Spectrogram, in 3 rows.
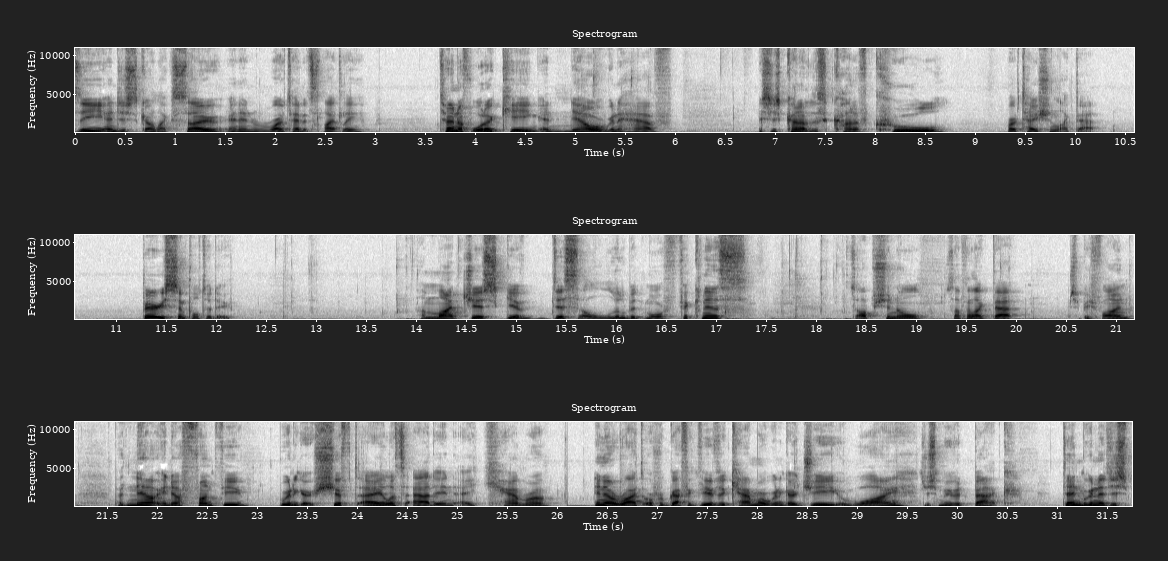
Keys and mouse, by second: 0.7 click, 1.5 r, 2.1 click, 4.0-4.8 drag, 4.8 space, 5.3 alt+a, 11.4-11.7 middle drag, 12.4 space, 13.5 Tab, 15.0 ctrl+l, 16.8 ctrl+l, 17.8 alt+s, 18.7 shift+click, 19.5 Tab, 19.8-20.8 middle drag, 20.8 KP_1, 22.3 shift+middle click, 23.5 shift+a, 26.0 KP_3, 26.0 z, 28.1 g, 28.4 y, 30.7 click, 30.7 z, 31.1 middle click.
